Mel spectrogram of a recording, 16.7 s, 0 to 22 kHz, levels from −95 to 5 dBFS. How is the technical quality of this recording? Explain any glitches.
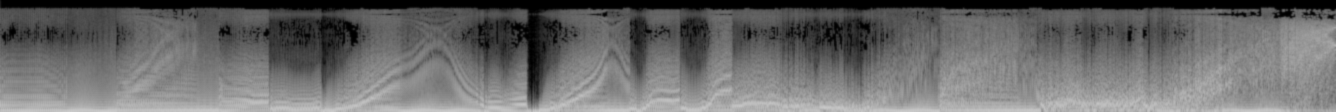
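No technical faults can be heard in this recording of sounds. Nothing interrupts or distorts the audio at any point.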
